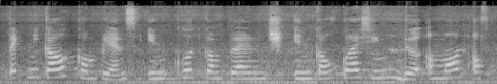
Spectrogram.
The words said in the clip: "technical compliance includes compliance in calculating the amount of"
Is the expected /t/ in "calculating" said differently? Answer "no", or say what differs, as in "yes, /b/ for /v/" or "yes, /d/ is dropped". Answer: yes, /s/ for /t/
